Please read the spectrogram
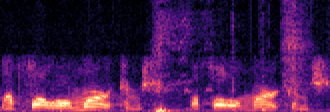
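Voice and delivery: high-pitched speechifying. Answering a remark that George W Bush was funny: George W Bush voice. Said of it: "George W Bush".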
